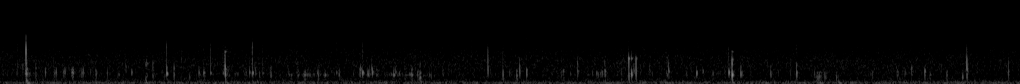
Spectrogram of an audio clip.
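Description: Soft, irregular gurgles and squeaks from the belly over a low hum, typical of ordinary stomach growling as gas and fluid move.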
